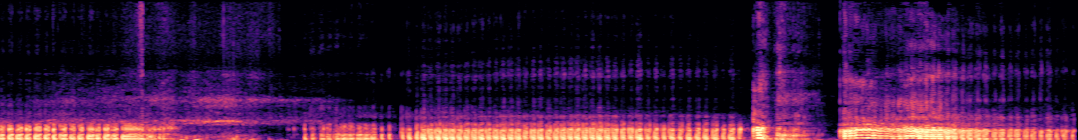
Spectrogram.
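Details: Yorkie puppy Gracie in a tug-of-war game over a squeaky toy, growling almost continuously in a low, rasping rumble, broken once by a brief gap, ending in a wavering, rising-and-falling growl.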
